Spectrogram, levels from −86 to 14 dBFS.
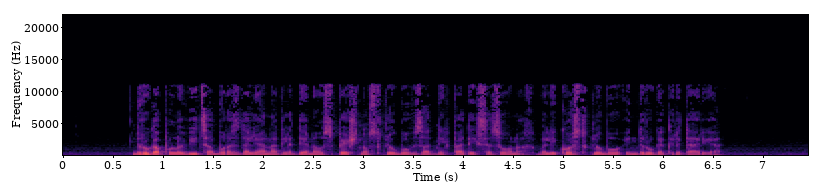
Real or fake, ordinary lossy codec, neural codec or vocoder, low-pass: real; MP3, 48 kbps; none; 19.8 kHz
